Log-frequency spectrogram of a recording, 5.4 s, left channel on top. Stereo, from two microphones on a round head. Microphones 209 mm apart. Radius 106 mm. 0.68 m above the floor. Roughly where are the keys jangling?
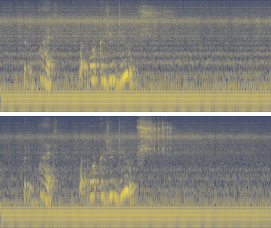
I don't hear keys jangling.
